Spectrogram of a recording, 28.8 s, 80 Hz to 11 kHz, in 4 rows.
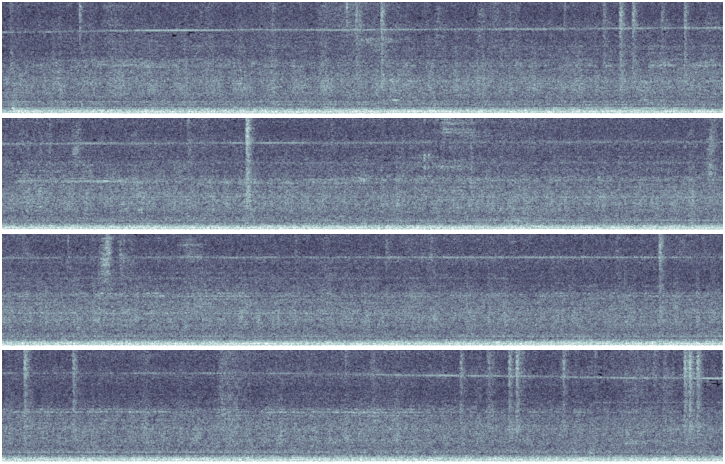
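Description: Class 196 CAF Civity diesel multiple unit heard from inside the carriage: a steady low drone and rumble.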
